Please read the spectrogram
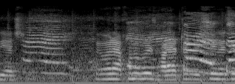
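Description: Children's voices: a run of short, high-pitched calls and chatter, louder from about a second in.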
